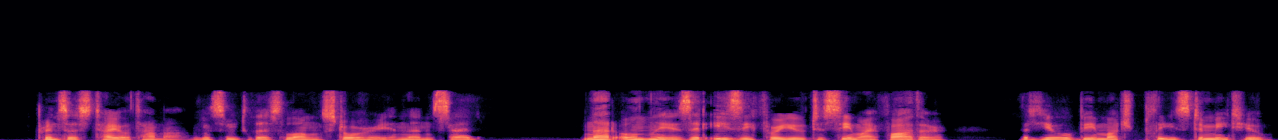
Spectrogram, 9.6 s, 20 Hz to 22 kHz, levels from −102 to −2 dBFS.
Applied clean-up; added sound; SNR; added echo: neural mask model Resemble Enhance denoiser.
